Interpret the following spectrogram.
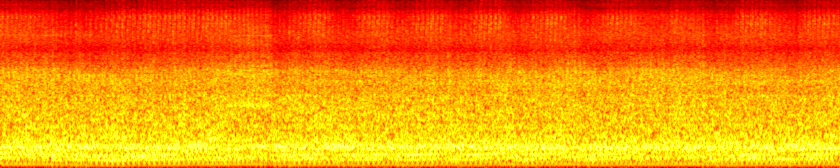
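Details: Old Craftsman mower after cleaning and refitting the original carburetor and tank and restoring the primer bulb; steady, even single-cylinder drone, no misses or knocks, and no more smoke. Normal running.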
